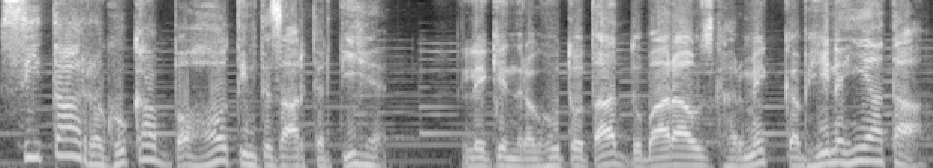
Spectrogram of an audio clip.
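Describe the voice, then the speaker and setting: A man's voice: medium pitch, lively intonation, measured pace, darkish tone, faint music behind. A man narrating a scripted moral story for children.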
